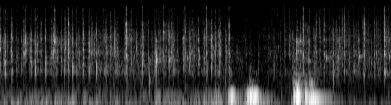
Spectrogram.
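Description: Fingertips tap and press the keys of a black plastic computer keyboard held at angles near the mic, producing a rapid stream of short, bright, dry clicks. Two deeper, soft thumps swell underneath around the three- and four-second marks.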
